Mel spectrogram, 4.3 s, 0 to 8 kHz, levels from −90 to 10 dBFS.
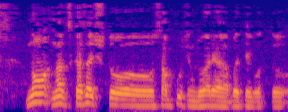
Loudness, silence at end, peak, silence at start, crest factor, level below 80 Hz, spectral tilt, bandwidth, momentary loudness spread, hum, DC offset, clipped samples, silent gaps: -19 LUFS; 0 s; -4 dBFS; 0 s; 16 dB; -52 dBFS; -6.5 dB/octave; 7.6 kHz; 8 LU; none; under 0.1%; under 0.1%; none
